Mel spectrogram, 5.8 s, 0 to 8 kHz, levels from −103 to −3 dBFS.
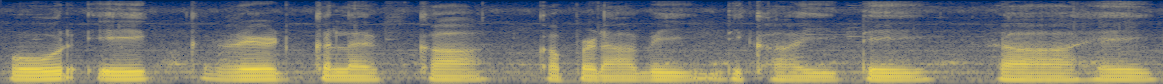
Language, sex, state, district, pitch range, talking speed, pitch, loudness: Hindi, male, Rajasthan, Jaipur, 95-105 Hz, 115 wpm, 100 Hz, -17 LUFS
